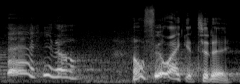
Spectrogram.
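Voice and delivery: playfully unmotivated; half-hearted shrug. Acted. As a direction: beg off with a noncommittal "eh". Imagined reluctance to evangelize.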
